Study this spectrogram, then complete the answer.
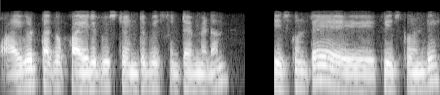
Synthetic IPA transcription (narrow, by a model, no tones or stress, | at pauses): ɐ̰jɡɐɽ̚t̪ɐɡɐpʰɐjɾupisʈeɳʈupeːst̪iɳʈɐjmːɛːɽɐm | t̪iːsu̥kuɳʈe̞ːt̪iːsu̥koːɳɖi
